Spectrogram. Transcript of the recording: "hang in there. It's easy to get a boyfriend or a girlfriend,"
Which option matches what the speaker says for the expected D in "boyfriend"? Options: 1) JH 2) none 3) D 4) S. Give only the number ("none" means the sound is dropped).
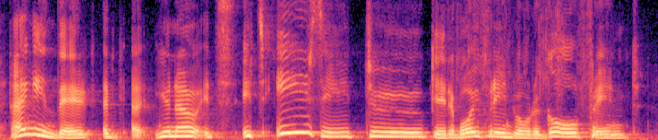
3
